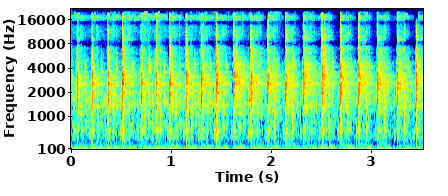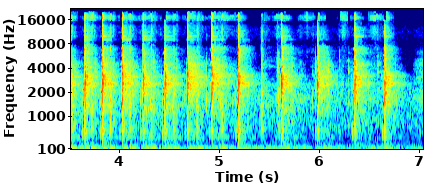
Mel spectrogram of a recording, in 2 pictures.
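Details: 2002 Polaris Magnum Sportsman 500 that smokes badly: sharp metallic clunks over a low hum. Owner suspects piston slap, rod play or a top-end click tied to the exhaust rocker; a top-end teardown is under way.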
